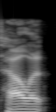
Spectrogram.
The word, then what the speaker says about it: Hallett: And you're saying Hallett like mallet. Yeah, mallet with an H.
